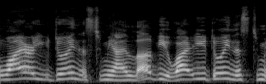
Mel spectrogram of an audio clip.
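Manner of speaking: put-on tearful, sobbing voice. Retelling being locked out and begging him to let her stay: retelling her own crying plea. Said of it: "I was crying".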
